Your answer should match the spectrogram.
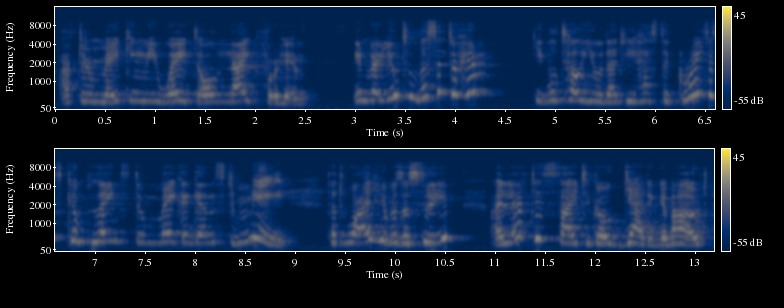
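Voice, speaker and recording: A woman plays a young wife in a classic comedy audio drama. Her voice is high and dramatic, pouring out scolding, aggrieved complaint as the scheming victim. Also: a bit bright.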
